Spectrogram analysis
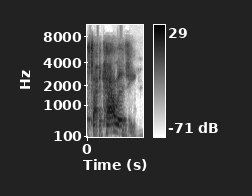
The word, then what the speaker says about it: psychology: Because it got another silent P there. Why y'all trying to PH. Why would y'all? Why would y'all try to silent me? And that seeing that H don't make the K sound, it make the ch sound.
